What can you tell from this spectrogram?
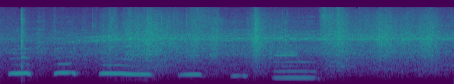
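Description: A voice humming a simple tune in short, steady notes, stepping down to a lower held note about three seconds in. Under it are a few light rustles and clicks from a plastic bag of flour being handled, and a steady hiss.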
